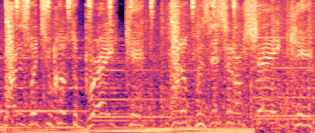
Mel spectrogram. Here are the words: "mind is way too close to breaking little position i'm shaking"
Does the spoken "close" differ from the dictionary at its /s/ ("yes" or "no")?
yes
